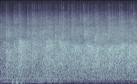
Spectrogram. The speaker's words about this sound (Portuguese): Obrigado pela presença de vocês. A gente quer receber vocês com a salva de palmas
